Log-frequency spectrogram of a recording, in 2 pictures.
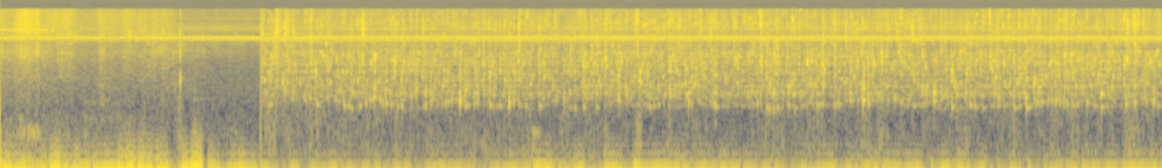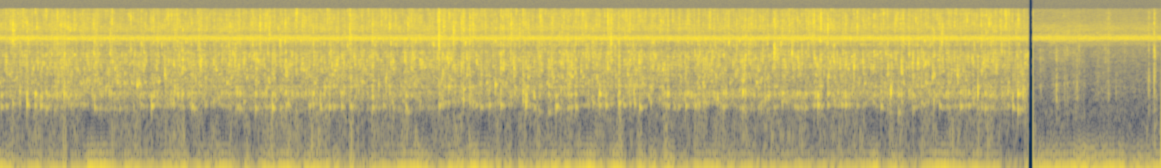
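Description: Small mountain stream trickling and babbling over rocks, starting abruptly a few seconds in and stopping shortly before the end.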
